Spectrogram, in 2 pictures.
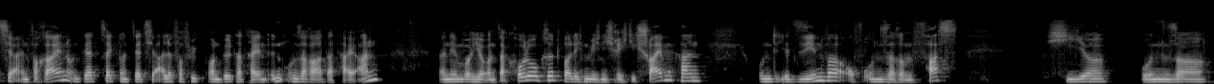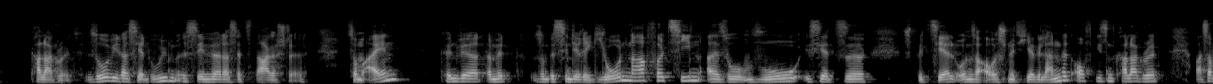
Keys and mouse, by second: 11.5 Tab.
